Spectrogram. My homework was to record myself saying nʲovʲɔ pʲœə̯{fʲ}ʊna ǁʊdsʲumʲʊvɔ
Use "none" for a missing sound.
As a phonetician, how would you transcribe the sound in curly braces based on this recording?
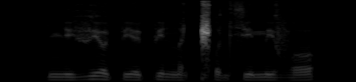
pʲ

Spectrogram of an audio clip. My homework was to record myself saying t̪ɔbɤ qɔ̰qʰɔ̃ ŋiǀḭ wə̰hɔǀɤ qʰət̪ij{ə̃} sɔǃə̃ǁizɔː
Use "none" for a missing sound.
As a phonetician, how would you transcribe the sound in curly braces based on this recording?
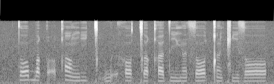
ə̃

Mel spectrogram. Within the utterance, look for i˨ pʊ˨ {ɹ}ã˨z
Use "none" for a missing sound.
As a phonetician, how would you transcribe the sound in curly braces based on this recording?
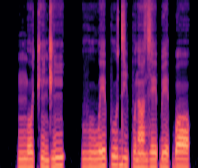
ɾ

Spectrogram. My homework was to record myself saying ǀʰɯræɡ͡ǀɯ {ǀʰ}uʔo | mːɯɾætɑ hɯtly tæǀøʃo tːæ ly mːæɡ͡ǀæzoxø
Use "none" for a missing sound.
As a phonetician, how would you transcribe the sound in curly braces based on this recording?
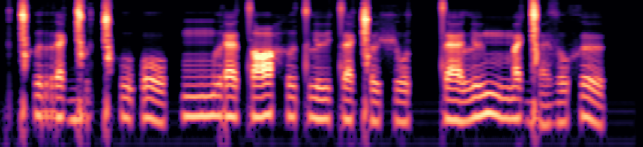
ǀʰ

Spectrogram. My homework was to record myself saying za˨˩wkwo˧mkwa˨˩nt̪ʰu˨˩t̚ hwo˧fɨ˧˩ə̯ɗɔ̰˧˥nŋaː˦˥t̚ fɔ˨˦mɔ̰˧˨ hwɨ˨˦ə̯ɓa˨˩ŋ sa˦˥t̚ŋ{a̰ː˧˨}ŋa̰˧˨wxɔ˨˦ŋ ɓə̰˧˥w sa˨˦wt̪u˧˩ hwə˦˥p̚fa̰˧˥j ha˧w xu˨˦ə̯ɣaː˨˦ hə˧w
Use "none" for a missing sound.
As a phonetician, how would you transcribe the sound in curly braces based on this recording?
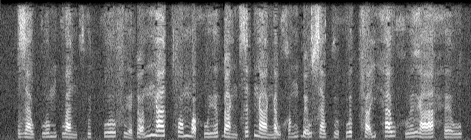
aː˨˩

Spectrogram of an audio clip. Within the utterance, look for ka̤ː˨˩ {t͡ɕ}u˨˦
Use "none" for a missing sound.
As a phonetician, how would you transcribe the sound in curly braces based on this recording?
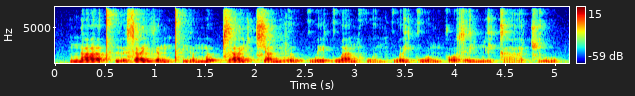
t͡ɕ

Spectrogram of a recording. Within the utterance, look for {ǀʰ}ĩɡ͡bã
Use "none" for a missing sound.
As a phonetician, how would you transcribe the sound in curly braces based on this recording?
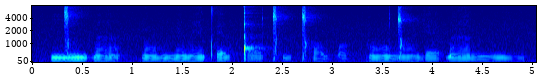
ŋ͡ǀ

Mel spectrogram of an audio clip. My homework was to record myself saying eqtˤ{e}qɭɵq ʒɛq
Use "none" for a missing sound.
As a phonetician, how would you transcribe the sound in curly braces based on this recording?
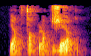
e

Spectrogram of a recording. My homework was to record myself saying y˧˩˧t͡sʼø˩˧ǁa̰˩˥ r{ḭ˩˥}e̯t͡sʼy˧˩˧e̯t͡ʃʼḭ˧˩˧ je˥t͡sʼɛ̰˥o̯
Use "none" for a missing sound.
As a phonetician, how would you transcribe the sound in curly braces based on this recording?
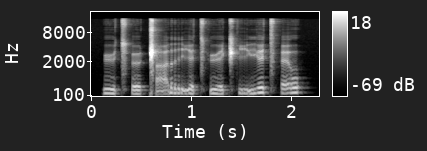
ḭ˧˩˧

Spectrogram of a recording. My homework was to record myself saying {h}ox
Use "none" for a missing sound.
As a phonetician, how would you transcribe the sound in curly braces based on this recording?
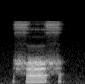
x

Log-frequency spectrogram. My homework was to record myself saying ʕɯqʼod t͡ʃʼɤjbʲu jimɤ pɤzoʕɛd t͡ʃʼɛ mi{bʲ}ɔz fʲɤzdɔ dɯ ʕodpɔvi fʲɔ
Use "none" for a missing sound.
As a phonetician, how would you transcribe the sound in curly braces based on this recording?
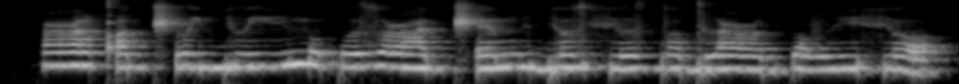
bʲ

